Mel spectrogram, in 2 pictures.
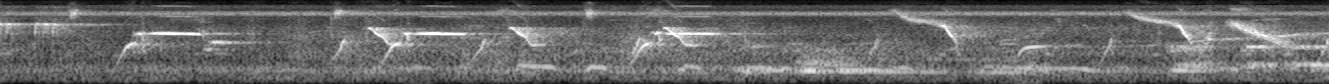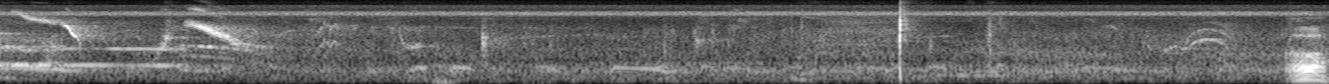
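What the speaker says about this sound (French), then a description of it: "Tous les bruits des oiseaux." Tropical birds calling in the Belize jungle, a dense run of chirps and whistled notes near and far over a steady insect drone, with a sharp click near the end.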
